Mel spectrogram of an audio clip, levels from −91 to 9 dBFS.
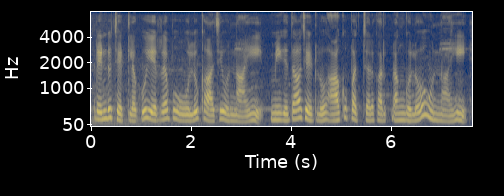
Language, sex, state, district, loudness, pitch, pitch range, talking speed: Telugu, female, Telangana, Hyderabad, -17 LUFS, 175 Hz, 160-200 Hz, 85 wpm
